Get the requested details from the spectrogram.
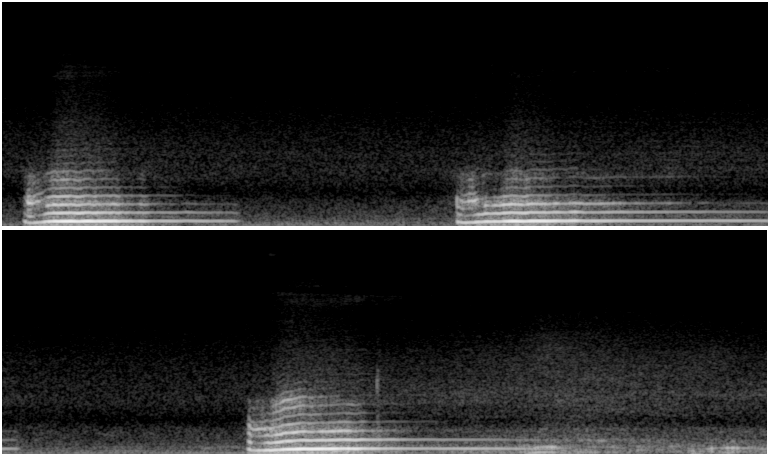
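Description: Three long, low chanted Om tones, each swelling in and sustained for several seconds with rich steady harmonics, separated by quiet pauses; a deep resonant drone with no spoken words.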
